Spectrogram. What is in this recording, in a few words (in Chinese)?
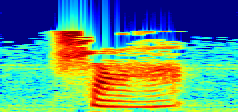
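"傻", Mandarin Chinese; hsk; chinese-flashcards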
